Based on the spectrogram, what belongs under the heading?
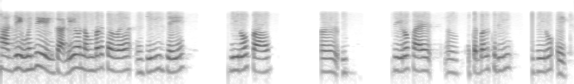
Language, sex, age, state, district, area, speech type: Sindhi, female, 45-60, Gujarat, Surat, urban, conversation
